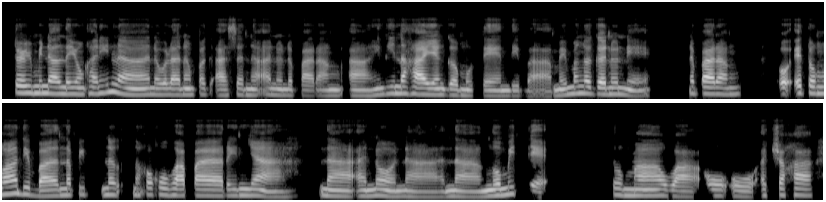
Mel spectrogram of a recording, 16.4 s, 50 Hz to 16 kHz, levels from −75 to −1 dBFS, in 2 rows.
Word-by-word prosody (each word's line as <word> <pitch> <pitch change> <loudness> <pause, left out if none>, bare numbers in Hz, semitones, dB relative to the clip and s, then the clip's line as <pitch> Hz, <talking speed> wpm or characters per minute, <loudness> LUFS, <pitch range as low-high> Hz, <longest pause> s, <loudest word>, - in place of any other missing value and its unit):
terminal 225 -2 +3
na 200 - +1
'yong 195 +1 -2
kanila, 205 -5 +1
na 185 - -3
wala 185 -1 +2
nang 185 0 -1
pag-asa 180 -1 -3
na 175 -1 -3
ano 180 -1 -3
na 165 -1 -5
parang, 160 0 -3
ah, 160 -1 -1
hindi 185 +6 -5
na 220 0 +1
kayang 185 -3 +5
gamutin, 155 -2 -2
'di 150 - -6
ba? 140 - -5
May 170 +3 -1
mga 215 0 0
gano'n 200 -1 +2
eh, 150 +2 -7 0.4
na 215 - -4
parang 200 -2 +4 0.4
o - - +4
eto 225 -1 +2
nga 225 +3 +4
'di 225 -2 -3
ba, 175 +1 +4
napi 200 +2 -5
na 205 +1 -2 0.2
nakukuha 200 -2 0
pa 185 -1 +3
rin 190 +1 -3
niya 160 -5 +2 0.4
na 170 -3 +2
ano 175 0 0
na 150 -2 -3
na 155 -2 0
ngumiti, 205 - 0 0.7
tumawa, 185 -4 +1 0.2
oo. 170 -4 -3
At 190 - -6
saka 200 -1 +1
185 Hz, 165 wpm, -25 LUFS, 170-205 Hz, 0.7 s, kayang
